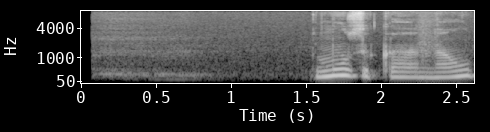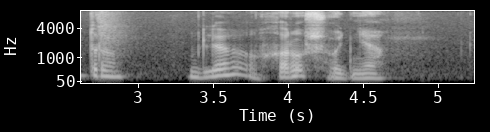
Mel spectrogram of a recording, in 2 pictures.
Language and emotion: Russian, neutral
